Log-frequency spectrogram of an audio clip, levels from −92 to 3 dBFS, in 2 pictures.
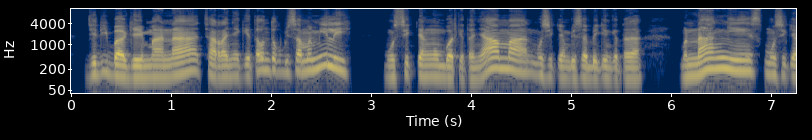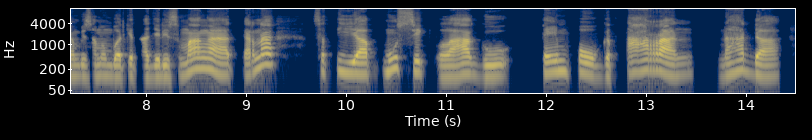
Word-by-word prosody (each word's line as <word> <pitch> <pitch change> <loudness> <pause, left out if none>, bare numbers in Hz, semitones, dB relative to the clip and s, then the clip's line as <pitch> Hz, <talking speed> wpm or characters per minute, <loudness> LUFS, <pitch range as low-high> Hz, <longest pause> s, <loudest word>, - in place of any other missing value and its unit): Jadi 150 +4 -7
bagaimana 130 +6 +2
caranya 130 -2 -2
kita 135 - -4
untuk 195 -2 -6
bisa 170 +1 -6
memilih, 210 +2 -1 0.4
musik 125 +4 -9
yang 130 0 -1
membuat 125 -1 -1
kita 110 - -8
nyaman, 205 - +2
musik 140 -4 -8
yang 115 - -9
bisa 120 - -3
bikin 120 0 -6
kita 115 0 -4 0.4
menangis, 185 +5 0
musik 145 -3 -7
yang 130 - -2
bisa 135 0 -7
membuat 135 -1 0
kita 130 -3 -3
jadi 130 +1 -2
semangat. 155 +2 +4
Karena, 275 +4 +3 0.4
setiap 165 -9 +2
musik, 175 -3 -3
lagu, 130 +1 +2 0.3
tempo, 165 -3 0
getaran, 155 -2 +3 0.2
nada, 140 -2 0
145 Hz, 135 wpm, -24 LUFS, 130-180 Hz, 0.4 s, semangat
